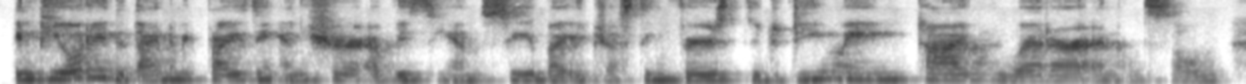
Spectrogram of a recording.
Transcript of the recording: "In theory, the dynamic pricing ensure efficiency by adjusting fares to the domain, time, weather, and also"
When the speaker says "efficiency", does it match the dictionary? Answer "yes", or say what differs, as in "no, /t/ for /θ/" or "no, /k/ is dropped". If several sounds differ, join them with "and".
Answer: no, /s/ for /ʃ/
